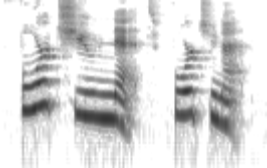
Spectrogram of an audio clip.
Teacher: I know it's going to end in ate, but it is making the schwa sound. We wouldn't say fortunate.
